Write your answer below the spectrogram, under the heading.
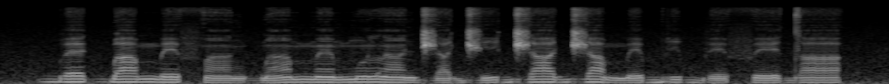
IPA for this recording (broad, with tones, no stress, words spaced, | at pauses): bɛ˦ ɡ͡ba˦me˧fã˨ ɡ͡bã˨˦mɛ̃˧ mũ˦lã˧d͡ʒa˨d͡ʒi˨˦ d͡ʒa˦d͡ʒa˦˨me˨˦bi˧ be˨fe˧da˦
